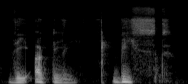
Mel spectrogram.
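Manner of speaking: ordinary delivery, nothing marked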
